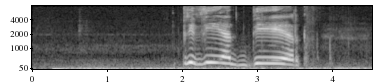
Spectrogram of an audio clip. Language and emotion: Russian, positive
